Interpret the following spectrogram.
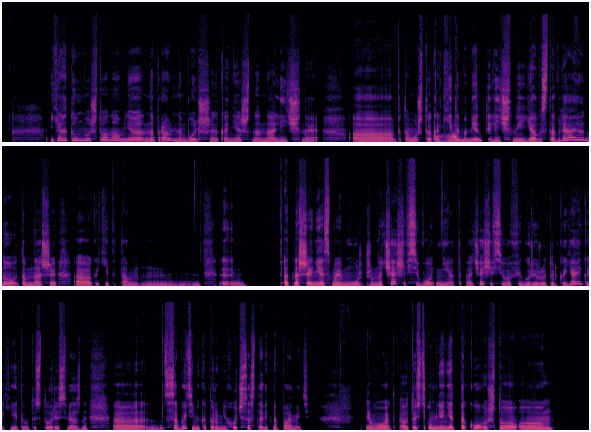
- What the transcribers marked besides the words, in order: none
- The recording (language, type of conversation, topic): Russian, podcast, Как вы превращаете личный опыт в историю?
